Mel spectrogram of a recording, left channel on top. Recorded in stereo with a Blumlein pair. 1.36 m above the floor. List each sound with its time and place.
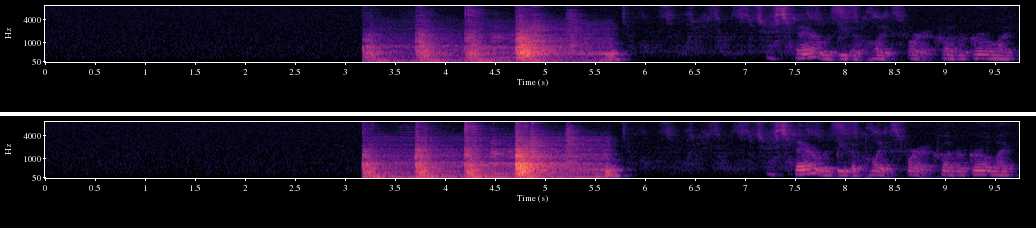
3.2 s hammering: 35° right, 3 m
5.8 s whispering: 5° left, 1.5 m
7.5 s a woman speaking: 60° right, 4.5 m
